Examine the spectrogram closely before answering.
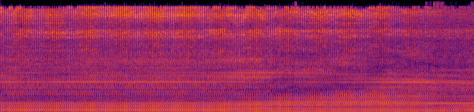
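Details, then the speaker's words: Yard-sale pressure washer small single-cylinder engine, revived without new parts after cleaning the fuel system; sticky choke linkage and a leaking hose. Steady even chug at constant speed, no misses or knocks: normal running. "Oh my god. It runs so good, though. I don't know how."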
